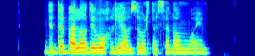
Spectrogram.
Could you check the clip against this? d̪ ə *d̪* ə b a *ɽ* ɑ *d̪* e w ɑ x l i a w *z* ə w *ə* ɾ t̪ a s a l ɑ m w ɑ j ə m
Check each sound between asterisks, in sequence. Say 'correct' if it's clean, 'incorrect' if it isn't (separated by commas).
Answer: correct, incorrect, correct, correct, correct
